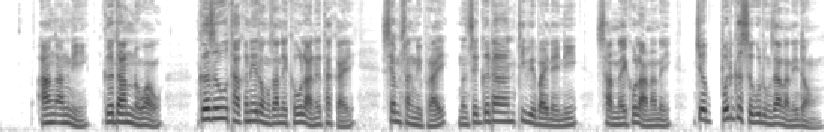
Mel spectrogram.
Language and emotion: Bodo, happy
